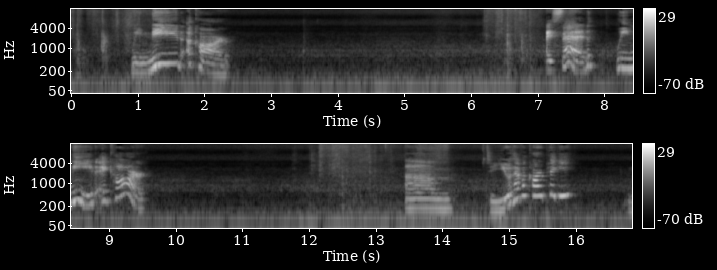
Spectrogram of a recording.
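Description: A woman reads aloud close by in an expressive, animated voice.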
